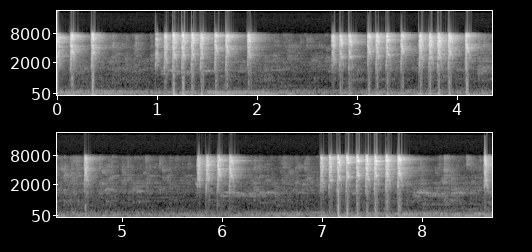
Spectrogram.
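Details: Eurasian tree sparrow in a fight, uttering clusters of harsh, rasping chirps in about five bursts separated by brief silences, some bursts fast and dense, a few scattered single notes between them.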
